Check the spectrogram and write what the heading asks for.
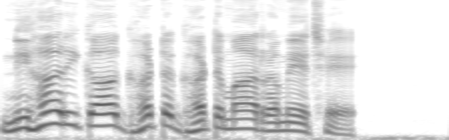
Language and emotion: Gujarati, neutral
